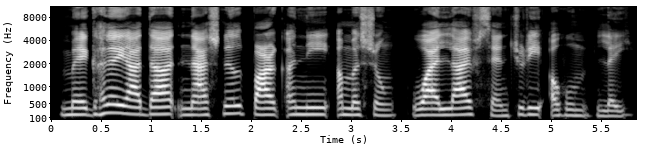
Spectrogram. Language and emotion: Manipuri, neutral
